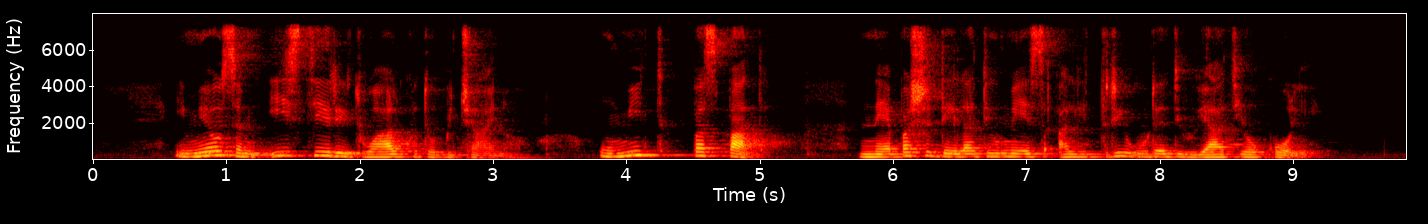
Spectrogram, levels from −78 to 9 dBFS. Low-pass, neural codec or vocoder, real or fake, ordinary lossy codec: 7.2 kHz; none; real; AAC, 48 kbps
